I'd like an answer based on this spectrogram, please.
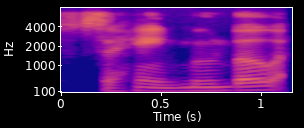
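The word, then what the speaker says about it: Sehanine Moonbow: uh, like Katha of the moon specifically, of Sahane Moonbow, I think is how you pronounce it.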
